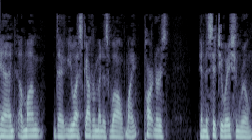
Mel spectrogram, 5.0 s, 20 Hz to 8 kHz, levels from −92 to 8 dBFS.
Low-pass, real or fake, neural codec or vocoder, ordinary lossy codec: 7.2 kHz; fake; codec, 16 kHz, 4 kbps, FunCodec, trained on Chinese and English, 50 frames a second; MP3, 24 kbps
